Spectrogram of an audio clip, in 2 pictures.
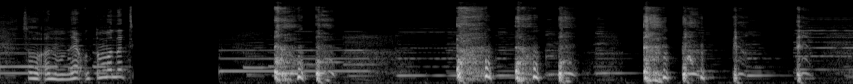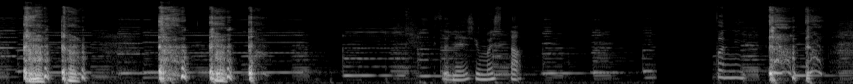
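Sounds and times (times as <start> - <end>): background music: 0.0 - 1.4, 2.2 - 15.1, 15.7 - 17.0
woman coughing: 2.7 - 3.4, 4.6 - 5.8, 6.4 - 8.2, 8.8 - 9.4, 10.1 - 11.2, 16.2 - 16.8.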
